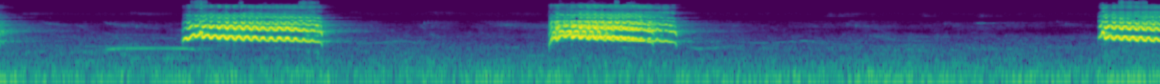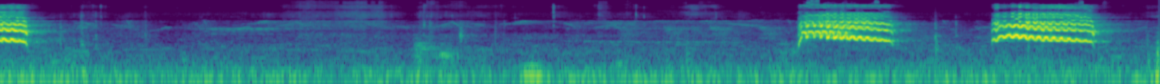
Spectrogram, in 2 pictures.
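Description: A young parrot gives harsh, rasping calls with a rising-falling sweep, five in all at uneven gaps of one to three seconds, over a quiet background.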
